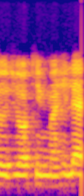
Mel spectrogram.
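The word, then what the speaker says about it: Mæhle: with his name but i feel it is pronounced jojo mahila i've seen him playing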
